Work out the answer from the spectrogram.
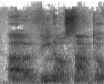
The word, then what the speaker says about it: vino santo: called Venus antler vinsanto up in Trento Infantino vino santo is the way you pronounce it in in tuscany you'll find it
